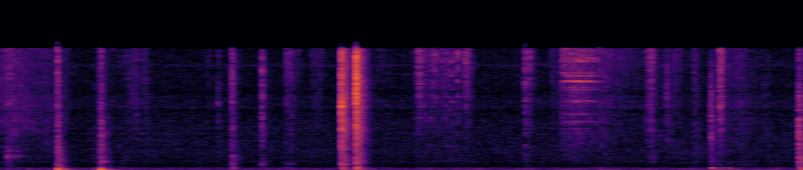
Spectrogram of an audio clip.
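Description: Hard plastic knocks and clatter of a die-cutting and embossing machine and its cutting plates being set down and handled on a hard countertop: two sharp knocks close together near the start, two more about halfway through, then a few lighter taps.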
